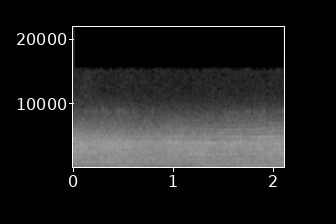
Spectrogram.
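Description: Airliner touching down at LAX, a loud, steady roar of jet engines filling the whole clip with broadband rumble and no pauses or voices.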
